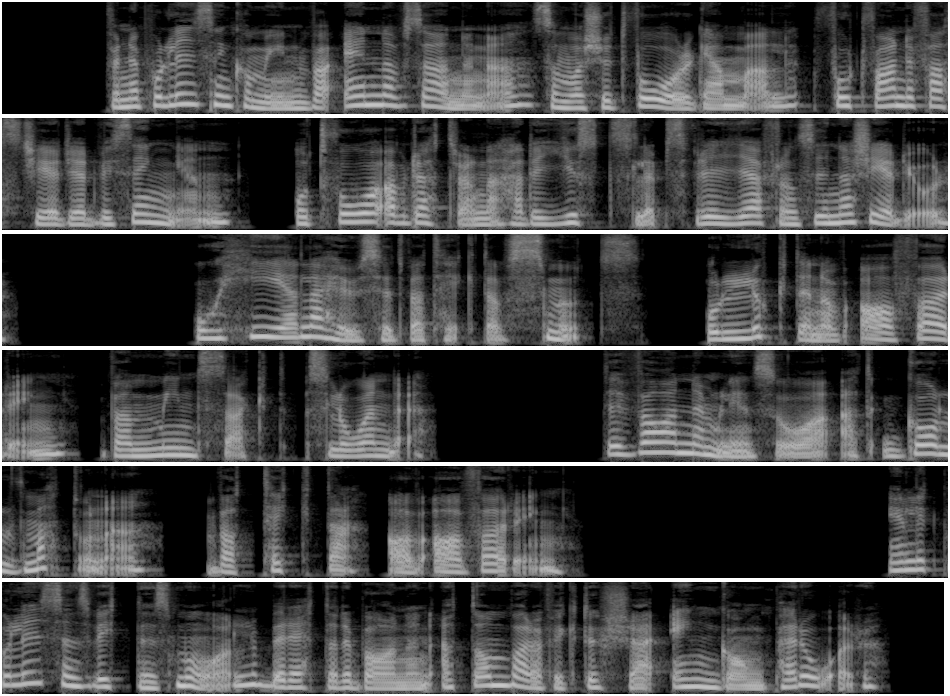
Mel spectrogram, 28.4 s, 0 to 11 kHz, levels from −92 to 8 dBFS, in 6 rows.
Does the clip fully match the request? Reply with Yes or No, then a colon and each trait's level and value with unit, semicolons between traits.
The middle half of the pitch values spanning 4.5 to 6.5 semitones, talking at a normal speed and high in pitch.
Yes: average, 4.8 semitones; average, 145 wpm; high, 235 Hz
